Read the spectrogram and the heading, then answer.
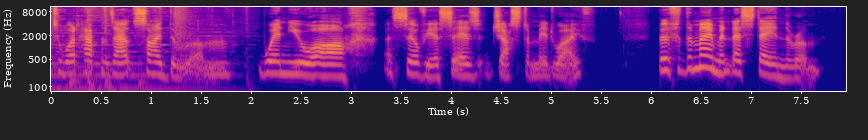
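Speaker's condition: No condition

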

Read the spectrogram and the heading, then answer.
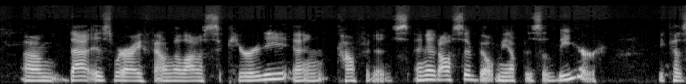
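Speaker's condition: Cleft palate, severe; speech now clear enough for public speaking

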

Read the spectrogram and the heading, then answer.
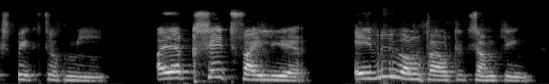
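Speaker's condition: Down syndrome; English is second language

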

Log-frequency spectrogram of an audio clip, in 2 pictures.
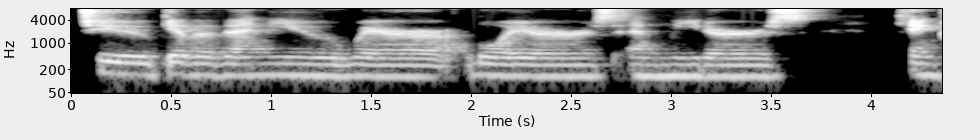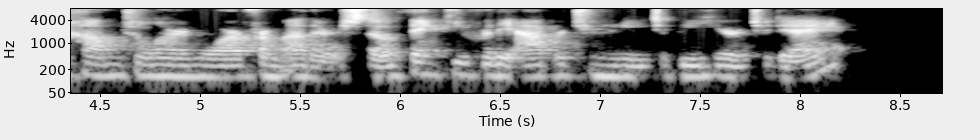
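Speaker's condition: No condition

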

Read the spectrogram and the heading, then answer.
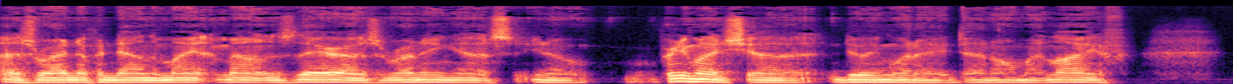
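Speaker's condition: Parkinson's disease; heavy weightlifting

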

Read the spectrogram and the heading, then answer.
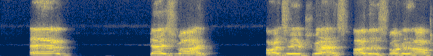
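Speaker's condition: Down syndrome

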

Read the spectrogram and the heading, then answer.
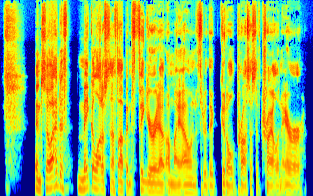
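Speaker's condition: No condition

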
